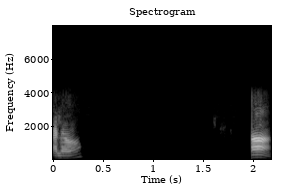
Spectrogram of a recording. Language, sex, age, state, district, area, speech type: Malayalam, male, 30-45, Kerala, Wayanad, rural, conversation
